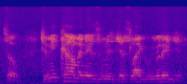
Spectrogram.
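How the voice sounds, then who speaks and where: A man's voice: medium pitch, normal speed, sharp tone, rough recording. An older American man, a veteran looking back in a conversational interview, speaking bluntly and colloquially with emphatic opinions. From United States. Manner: colloquial, emphatic, punctuated with "you know". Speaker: interviewee, Vietnam War veteran. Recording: faint background noise.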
